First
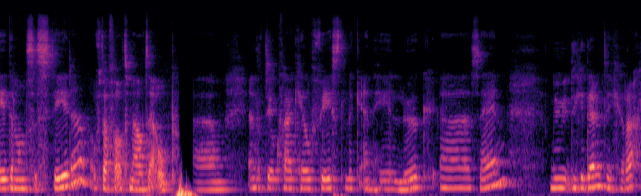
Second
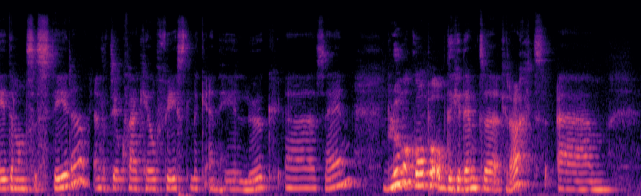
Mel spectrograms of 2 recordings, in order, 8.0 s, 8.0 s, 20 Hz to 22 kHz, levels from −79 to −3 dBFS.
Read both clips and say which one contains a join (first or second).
second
